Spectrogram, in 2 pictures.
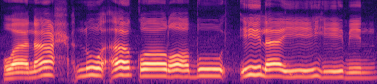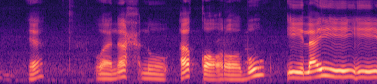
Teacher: lalu waahnu aqobu kembali lagi kita dihadapkan dengan hukum qalqal QQ karena dia di tengah-tengah artinya qalqalanya kecil jadi dilembutkan saja ya karena dia sugro lembut ya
